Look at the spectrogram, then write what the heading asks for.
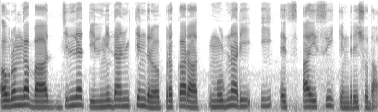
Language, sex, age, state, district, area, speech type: Marathi, male, 18-30, Maharashtra, Yavatmal, rural, read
